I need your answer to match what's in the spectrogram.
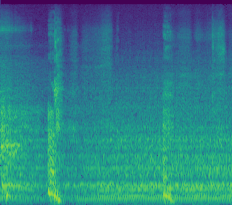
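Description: A car engine rumbles steadily, with two sharp revs surging over the drone as the vehicle pulls away after a man jumps in to get away. No voices are heard.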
